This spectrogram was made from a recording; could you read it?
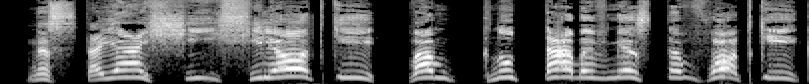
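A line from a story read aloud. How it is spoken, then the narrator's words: Angry shout. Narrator (Russian): крикнул ёрш со всех сердцов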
